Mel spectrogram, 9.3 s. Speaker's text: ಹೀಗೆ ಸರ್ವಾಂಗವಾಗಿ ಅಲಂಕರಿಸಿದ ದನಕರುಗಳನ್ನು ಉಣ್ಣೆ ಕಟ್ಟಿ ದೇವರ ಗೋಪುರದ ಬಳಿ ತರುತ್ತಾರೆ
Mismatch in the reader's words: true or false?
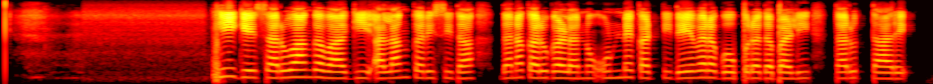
false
